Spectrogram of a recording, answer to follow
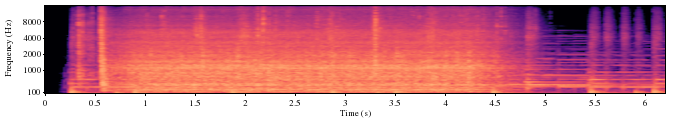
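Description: Logo intro sting: a dense, rattling noise over low regular thuds, with a sharp hit just after the start. About five seconds in it gives way to music with held notes and regular percussive hits.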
